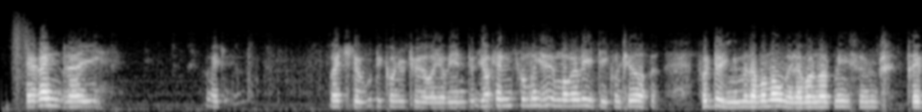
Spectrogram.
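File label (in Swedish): Farstorp Skåne, dialekter; Folkminnen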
